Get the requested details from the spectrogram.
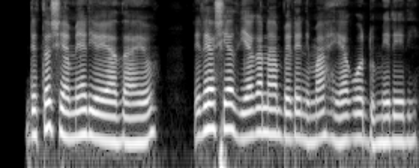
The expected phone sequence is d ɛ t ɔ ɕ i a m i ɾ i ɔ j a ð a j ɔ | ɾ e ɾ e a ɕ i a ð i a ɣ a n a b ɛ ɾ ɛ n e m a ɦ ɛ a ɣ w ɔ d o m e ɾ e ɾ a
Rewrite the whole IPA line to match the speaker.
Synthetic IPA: d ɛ t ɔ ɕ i a m ɛ ɾ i ɔ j a ð a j ɔ | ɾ e ɾ e a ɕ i a ð i a ɣ a n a b ɛ ɾ ɛ n e m a ɦ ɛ a ɣ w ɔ d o m e ɾ e ɾ i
